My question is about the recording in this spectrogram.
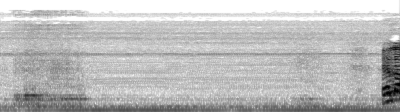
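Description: A handheld battery milk frother runs faintly and steadily, its whisk spinning in a small glass of milk and heavy cream as it whips the mixture into a thick cold foam. A spoken word cuts in near the end.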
